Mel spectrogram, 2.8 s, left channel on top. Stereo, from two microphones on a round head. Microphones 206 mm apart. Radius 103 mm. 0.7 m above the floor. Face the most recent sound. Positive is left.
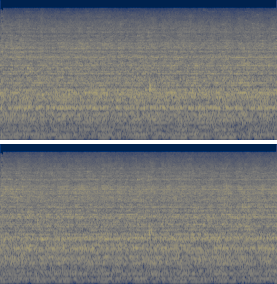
turn(degrees=-40)  # may be behind; listen again after turning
